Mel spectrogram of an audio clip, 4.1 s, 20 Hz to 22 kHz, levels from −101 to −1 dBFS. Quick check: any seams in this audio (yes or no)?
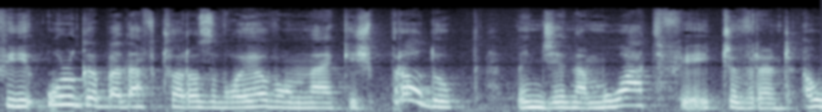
no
